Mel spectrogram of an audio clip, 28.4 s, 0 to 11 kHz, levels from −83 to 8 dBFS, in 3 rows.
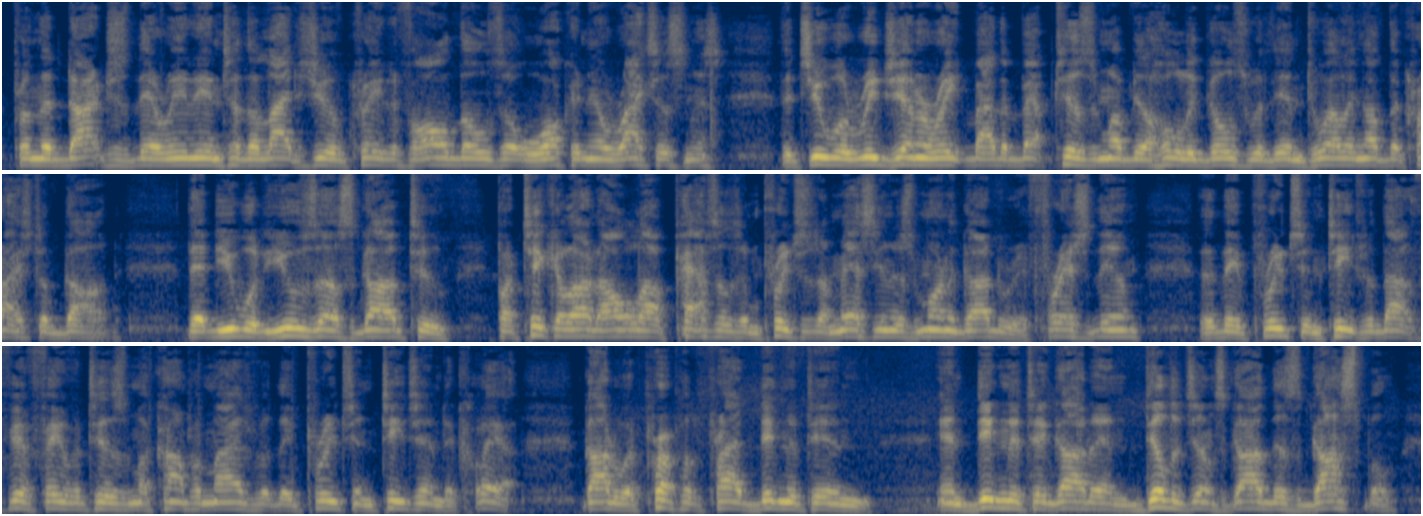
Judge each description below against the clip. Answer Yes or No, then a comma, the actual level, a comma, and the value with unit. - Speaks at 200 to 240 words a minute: No, average, 190 wpm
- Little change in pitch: Yes, narrow, 2.3 semitones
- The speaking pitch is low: Yes, low, 125 Hz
